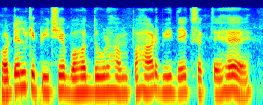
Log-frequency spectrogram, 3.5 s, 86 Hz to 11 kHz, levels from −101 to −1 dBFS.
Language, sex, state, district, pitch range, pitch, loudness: Hindi, male, Arunachal Pradesh, Lower Dibang Valley, 150-165 Hz, 160 Hz, -16 LUFS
